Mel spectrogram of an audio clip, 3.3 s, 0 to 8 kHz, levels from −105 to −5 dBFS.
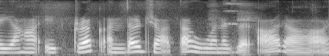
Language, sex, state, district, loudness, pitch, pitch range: Hindi, female, Jharkhand, Palamu, -18 LUFS, 215 Hz, 160-240 Hz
